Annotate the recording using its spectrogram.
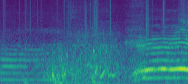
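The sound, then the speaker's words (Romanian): Water sloshes and splashes as a small boat approaches, its rhythmic paddling sounds mixed with a sustained, droning voice-like tone that swells toward the end. “Vine spre noi o barcă în care sunt regele și ducele.”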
